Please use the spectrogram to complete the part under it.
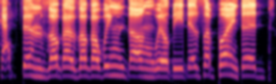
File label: boring, speech, Alien; Worms3D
